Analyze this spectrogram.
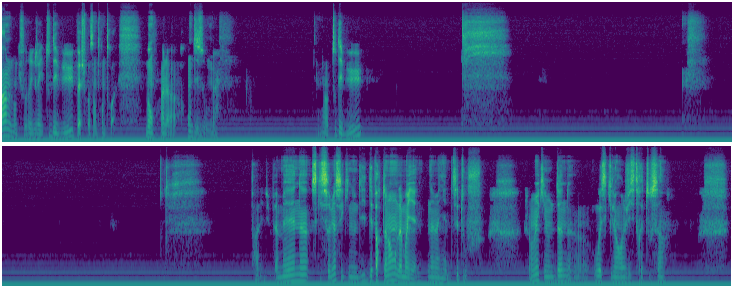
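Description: A young man talks calmly into a close microphone, with pauses.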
